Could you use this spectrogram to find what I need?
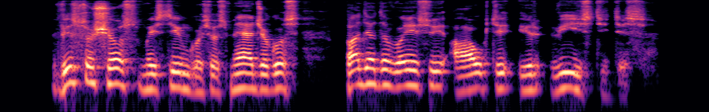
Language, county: Lithuanian, Šiauliai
